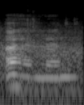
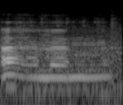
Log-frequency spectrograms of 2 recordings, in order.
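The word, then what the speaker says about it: أهلا: Marhaba, o si no en Marruecos se dice también ahlan.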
